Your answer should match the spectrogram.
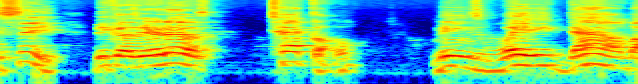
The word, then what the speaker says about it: tekel: And it's spelled T-E-H-E-L-E. This is the word tekel. This is a Hebrew word. It says tekel.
